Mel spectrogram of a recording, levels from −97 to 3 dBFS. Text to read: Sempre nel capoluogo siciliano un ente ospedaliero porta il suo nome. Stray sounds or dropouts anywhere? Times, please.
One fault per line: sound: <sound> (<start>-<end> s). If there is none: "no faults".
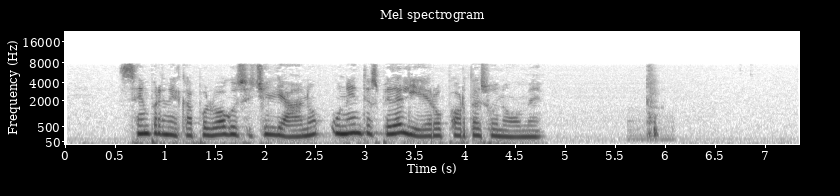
sound: cough (5.6-6.1 s)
